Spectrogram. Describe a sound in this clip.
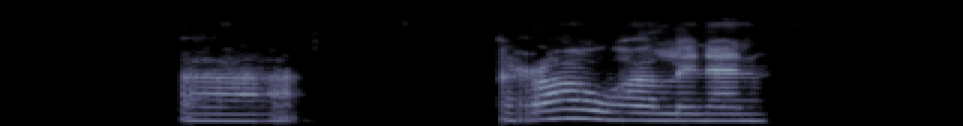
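A young woman speaks clearly through a microphone on an online call.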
